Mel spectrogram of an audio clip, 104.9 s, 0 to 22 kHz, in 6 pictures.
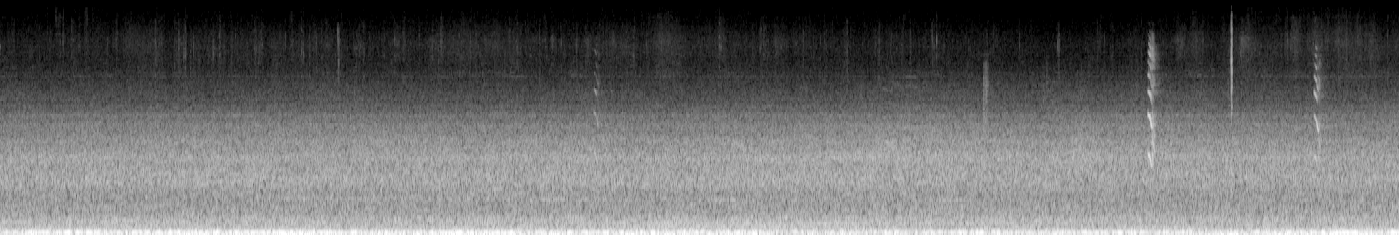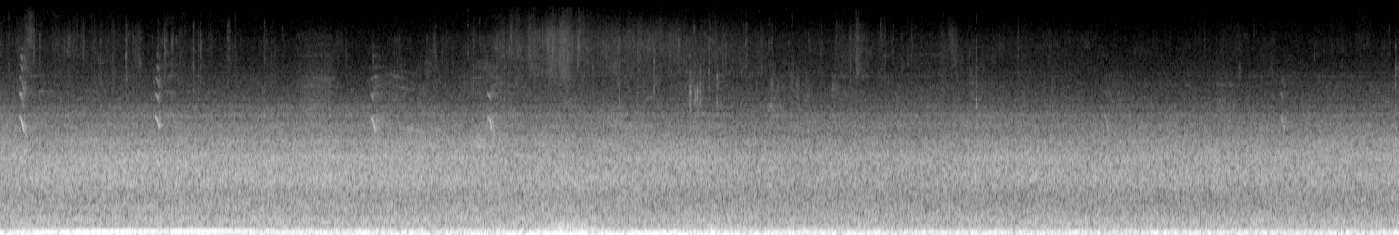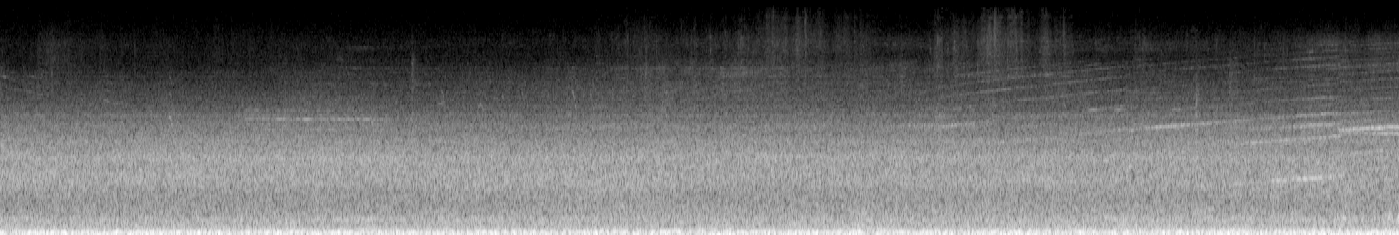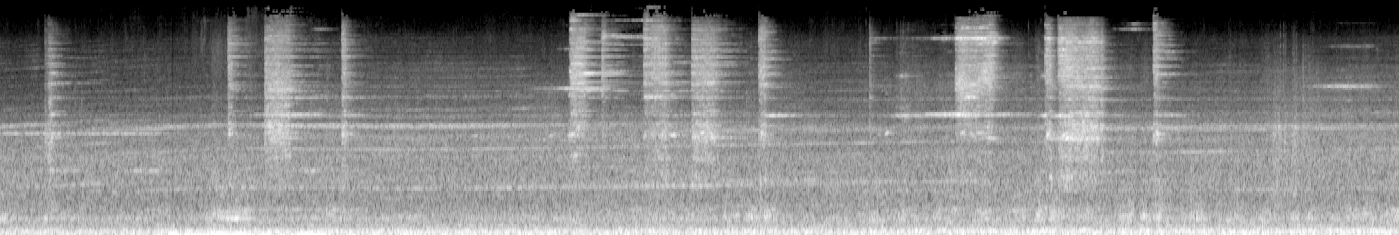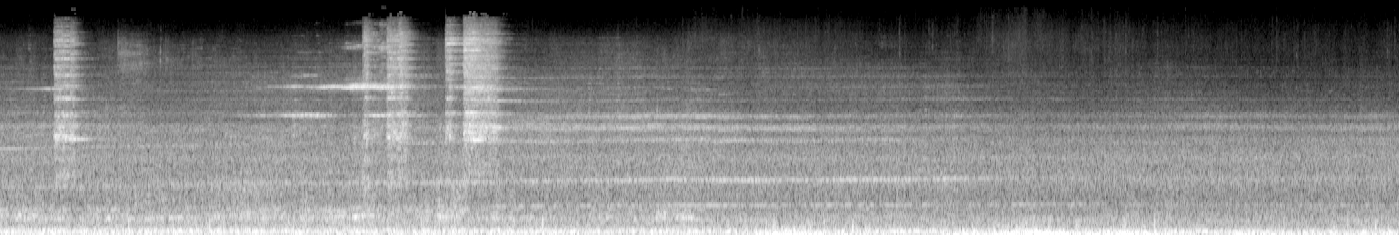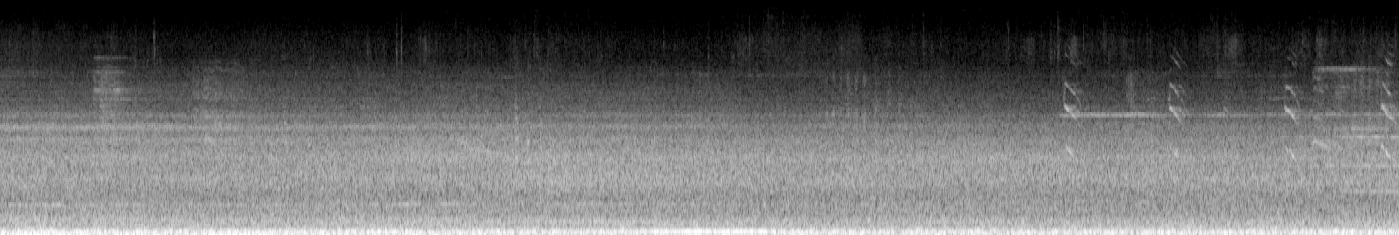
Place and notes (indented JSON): {
  "title": "Binckhorst, Laak, The Netherlands - by the train tracks",
  "date": "2012-03-02 16:15:00",
  "description": "recorded with binaural DPA mics and Edirol R-44",
  "latitude": "52.07",
  "longitude": "4.34",
  "timezone": "Europe/Amsterdam"
}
